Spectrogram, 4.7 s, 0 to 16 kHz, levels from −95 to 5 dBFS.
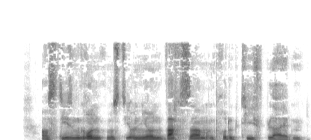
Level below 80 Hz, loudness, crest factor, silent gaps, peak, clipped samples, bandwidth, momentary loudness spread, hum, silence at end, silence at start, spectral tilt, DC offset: -46 dBFS; -26 LUFS; 24 dB; none; -2 dBFS; under 0.1%; 11.5 kHz; 11 LU; none; 0.15 s; 0.65 s; -5.5 dB/octave; under 0.1%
